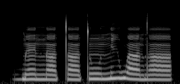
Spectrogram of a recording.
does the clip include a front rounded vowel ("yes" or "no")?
no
